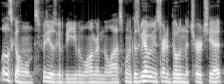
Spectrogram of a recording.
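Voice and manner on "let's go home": ordinary talk, nothing marked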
